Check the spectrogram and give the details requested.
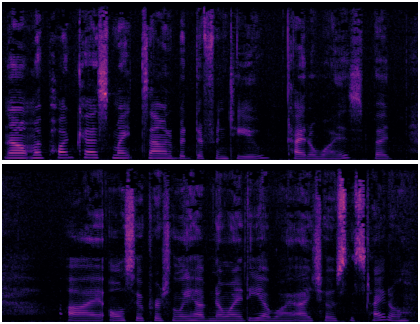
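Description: A woman's voice: mid-range voice, fairly even intonation, moderate pace, a little hiss or hum. Chatty teenage girl hosting a podcast. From Saudi Arabia. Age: teens. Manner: chatty, self-deprecating, a little nervous. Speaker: podcast host. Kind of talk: casual personal podcast monologue.

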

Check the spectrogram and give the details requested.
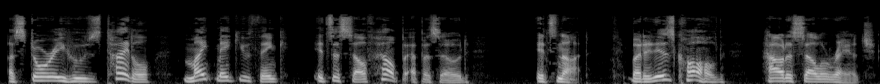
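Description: A man's voice: medium pitch, no room sound. An American man hosting a scripted vintage radio programme on a close studio microphone. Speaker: radio show host.

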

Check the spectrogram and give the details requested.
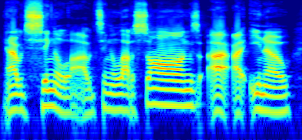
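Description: Earnest man in his thirties, gravelly voice. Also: mid-range voice, quick pace, a bit bright, no room sound, studio quality. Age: 30s. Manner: earnest, conversational, with personal stories; addresses listeners directly. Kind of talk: devotional podcast talk on scripture.

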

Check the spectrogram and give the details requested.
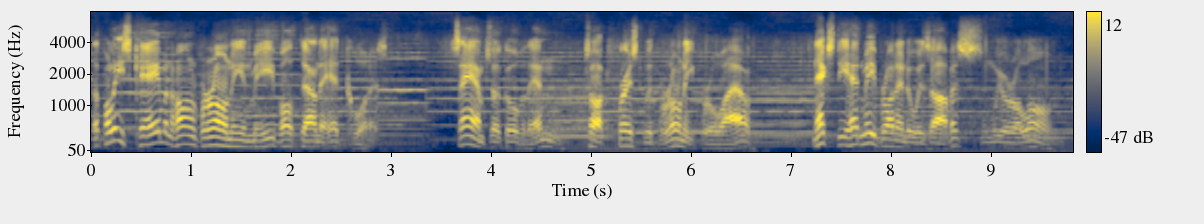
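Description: A man's voice: mid-range voice, lively intonation, brisk, lightly acted. A man acting a wry, tough American adventurer in a hard-boiled 1950s radio detective drama. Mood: wry narration. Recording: muffled old radio, music behind.

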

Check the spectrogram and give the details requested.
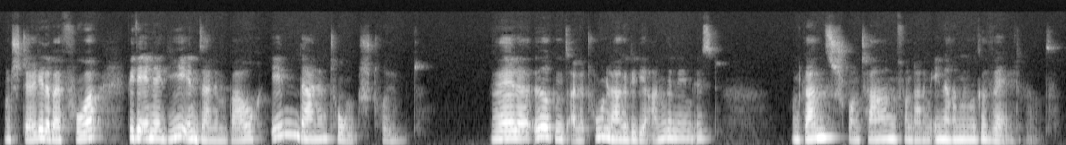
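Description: A woman leading a guided voice and breathing meditation in a slow, soft, soothing way, humming tones to demonstrate. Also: medium pitch, dull audio. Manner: slow, soft, soothing instructions with long pauses; hums and sings sustained tones as demonstration.

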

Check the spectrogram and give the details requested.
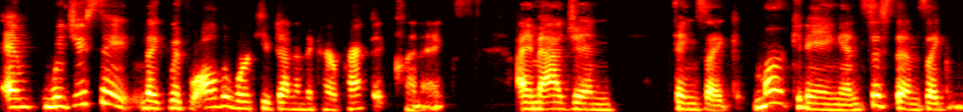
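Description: A woman's voice: fairly low pitch, darkish tone, breathy edge, dry recording, rough recording. A woman hosting a podcast interview over a video call, asking questions and encouraging her guest. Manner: encouraging, lots of backchannel and laughter. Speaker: podcast host.

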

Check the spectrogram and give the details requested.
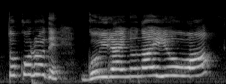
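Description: A woman's voice: very high voice, moderate pace, a bit bright. A woman voicing a polite, earnest fifth-grade boy detective apprentice in a radio drama. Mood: attentive, polite. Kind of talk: radio drama acting with first-person narration.

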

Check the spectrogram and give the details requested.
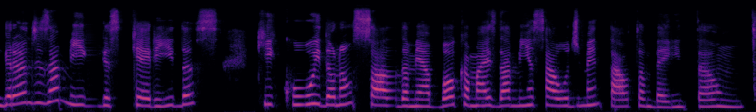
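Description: Woman, podcast host, chatty, fairly high bright voice. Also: dry recording, clean studio sound. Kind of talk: casual chat.

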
